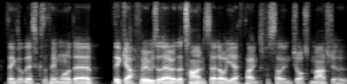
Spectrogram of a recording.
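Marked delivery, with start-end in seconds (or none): none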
